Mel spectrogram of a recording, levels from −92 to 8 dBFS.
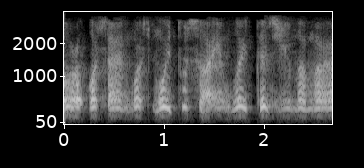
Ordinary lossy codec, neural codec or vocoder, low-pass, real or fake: MP3, 32 kbps; autoencoder, 22.05 kHz, a latent of 192 numbers a frame, VITS, trained on one speaker; 3.6 kHz; fake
